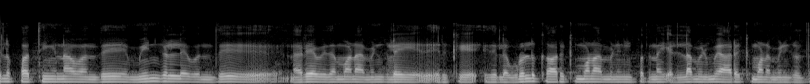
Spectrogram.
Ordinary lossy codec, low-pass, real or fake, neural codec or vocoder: none; 7.2 kHz; real; none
